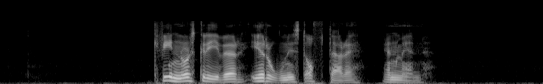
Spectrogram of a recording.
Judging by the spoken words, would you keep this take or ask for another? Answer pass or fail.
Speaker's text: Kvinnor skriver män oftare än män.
fail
